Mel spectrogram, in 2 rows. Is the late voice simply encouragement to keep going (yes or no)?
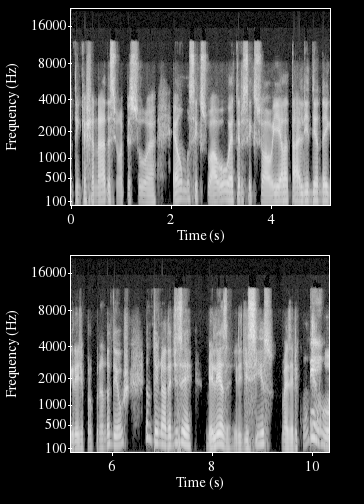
yes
